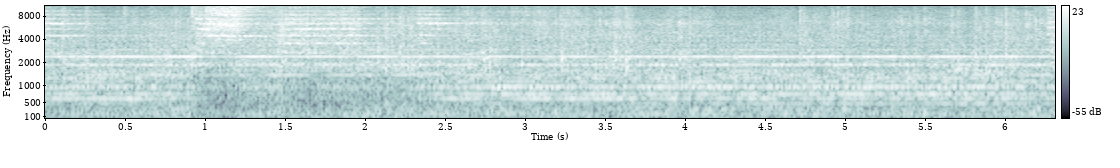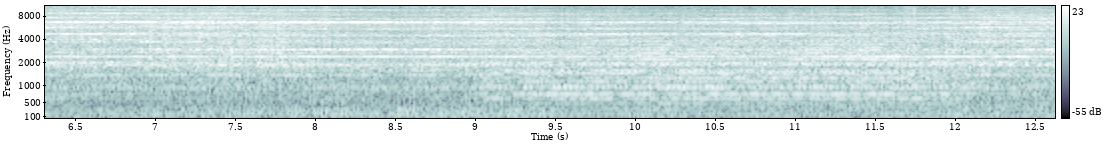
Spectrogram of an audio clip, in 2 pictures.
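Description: Coal train's freight cars rolling steadily past with a continuous rumble and clatter of wheels. Squealing tones from the wheels come and go, and a higher squeal joins about halfway through.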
